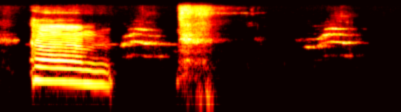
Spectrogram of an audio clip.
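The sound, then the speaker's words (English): A tortoiseshell cat, a breed type known for being noisy, lets out one loud, drawn-out, tonal meow, followed by a few shorter, quieter vocal sounds. “That's a tortie, right? A tortie? Tortie's a tortoise shell. They're notoriously noisy.”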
